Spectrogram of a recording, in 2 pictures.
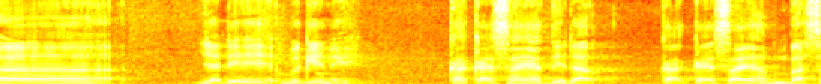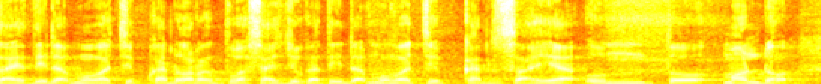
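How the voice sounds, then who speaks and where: A man talks at a moderate pace with very even loudness. Light background noise sits behind him. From East Java, Indonesia (Gresik); East Java, Indonesia. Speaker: Islamic cleric; guest. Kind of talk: interview. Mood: reflective, personal storytelling. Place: studio. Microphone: studio mic.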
